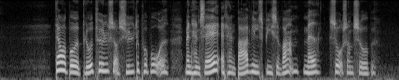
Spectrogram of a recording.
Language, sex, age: Danish, female, 69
